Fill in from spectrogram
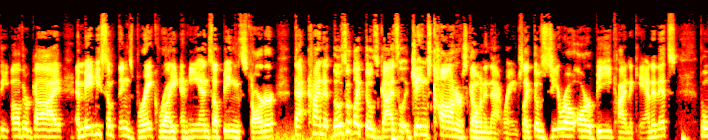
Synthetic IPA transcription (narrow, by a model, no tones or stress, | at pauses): ðiʔʌðə˞ɡaɪ | ʔɨ̃nmeɪbisʌ̃mθɪ̃ŋzbɹeɪkʰɹaɪtɨ̃niɛ̃ndzʌp̚b̥iɪ̃ŋðɨstɑɹɾə˞ðɨt̚kʰãɪ̃ndɨðoʊzə˞laɪk̚ðoʊzɡaɪzlaɪk̚ʒ̥ẽɪ̃mz̥kʰɑnə˞zɡoʊɪ̃ŋɨ̃nðɨ̰ʔ̚ɹẽɪ̃nd͡ʒ̥laɪk̚ðoʊzzɪɹoʊʔɑɹbikʰãɪ̃ndɨkʰæ̃ndɨɾeɪtsðə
